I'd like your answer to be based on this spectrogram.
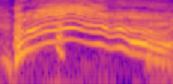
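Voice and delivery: very high squeaky yelp; mock NPC yelp. Telling friends about the NPC, high mock yelp. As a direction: squeak it out like a startled cartoon. NPC voiced in gaming anecdote.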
